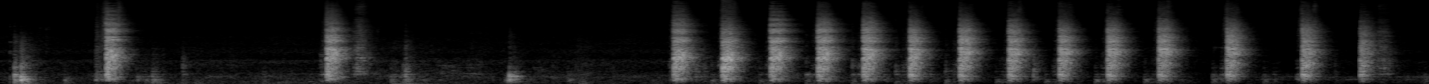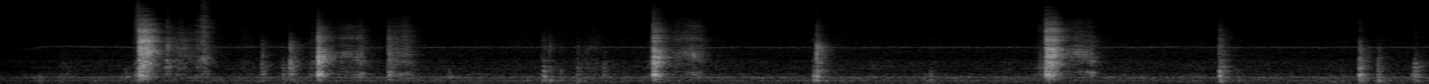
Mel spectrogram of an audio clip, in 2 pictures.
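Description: A kitchen knife slicing through zucchini into rounds, each cut ending in a sharp knock of the blade on the cutting surface. There are a couple of single cuts, then a quick even run of about three cuts a second, then slower single cuts. About halfway through, a steady high whine with a low hum comes in and keeps going.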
